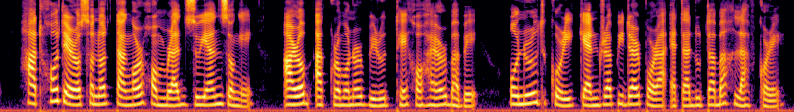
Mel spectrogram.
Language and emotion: Assamese, neutral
